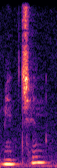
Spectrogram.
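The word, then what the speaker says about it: München: picture um right here it says mention and munich that's how they pronounce it and you can see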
